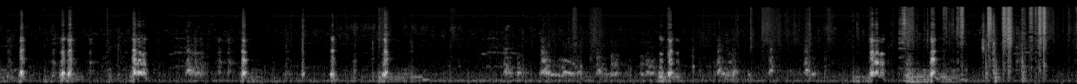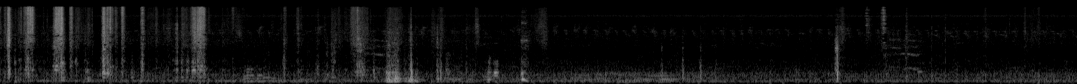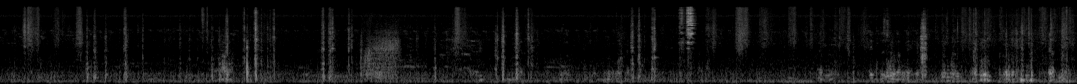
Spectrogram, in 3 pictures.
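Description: Irregular sharp knocks and taps, thickest in a quick cluster about ten to thirteen seconds in, mixed with short clucking calls in the first few seconds.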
